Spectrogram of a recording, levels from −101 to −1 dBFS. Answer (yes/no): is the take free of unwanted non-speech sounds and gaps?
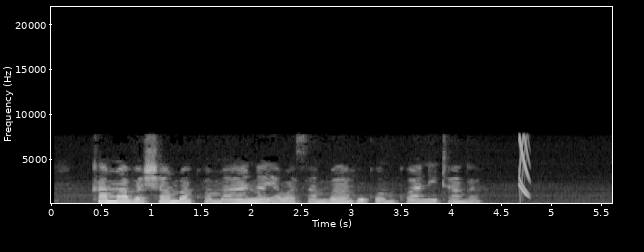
no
